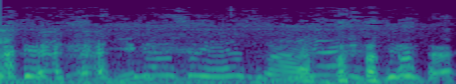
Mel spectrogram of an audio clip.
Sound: both laugh

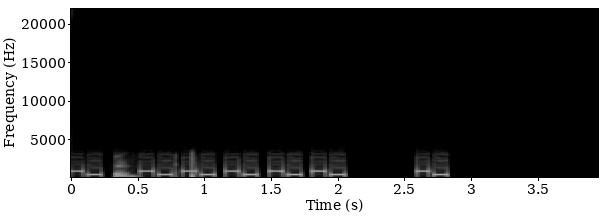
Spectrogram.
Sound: beeping

